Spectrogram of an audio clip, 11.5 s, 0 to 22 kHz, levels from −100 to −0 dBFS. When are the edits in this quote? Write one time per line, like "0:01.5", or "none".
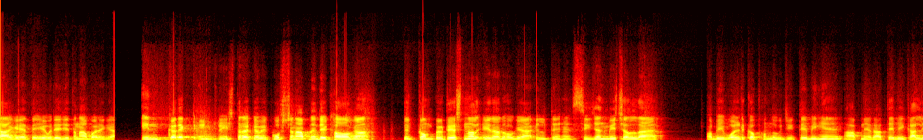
0:01.3
0:06.7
